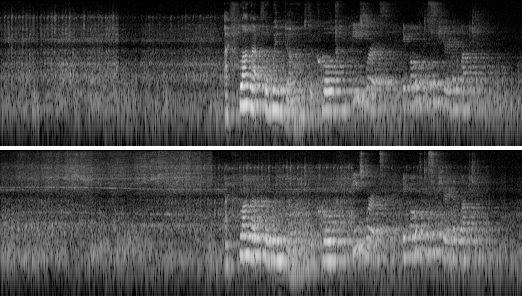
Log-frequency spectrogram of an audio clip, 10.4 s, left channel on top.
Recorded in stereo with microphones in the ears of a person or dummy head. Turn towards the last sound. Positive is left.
turn(degrees=-15)  # may be behind; listen again after turning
